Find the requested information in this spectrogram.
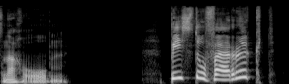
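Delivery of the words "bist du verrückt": very high, loud outraged shriek; shrieking seller. A narrator's reading. Gailana shrieks at God after he vomits on the grill. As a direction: shriek in disgust. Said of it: "schrie Gailana auf".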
